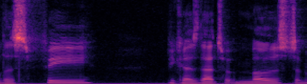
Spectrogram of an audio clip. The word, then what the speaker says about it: phi: and it is spelled p h i and it is either pronounced fee or it's pronounced phi you know it sounds like in the english language fi or phi depending on other letters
